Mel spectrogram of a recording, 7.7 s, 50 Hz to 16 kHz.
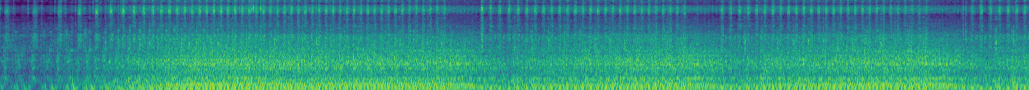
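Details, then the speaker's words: Murray 22-inch push mower, 5 hp Briggs flathead, unrun 20 years, missing gas cap, found full of water: engine picks up then sags and nearly dies every two seconds, surging from fuel starvation; owner suspects debris in fuel line. "yeah not getting enough fuel that's why it's not running you take that carburetor back off and check again"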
